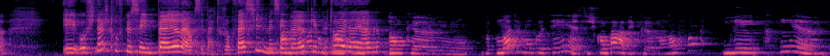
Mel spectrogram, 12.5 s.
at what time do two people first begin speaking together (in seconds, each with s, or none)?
4.2 s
